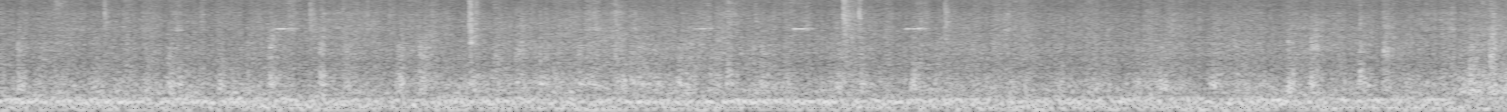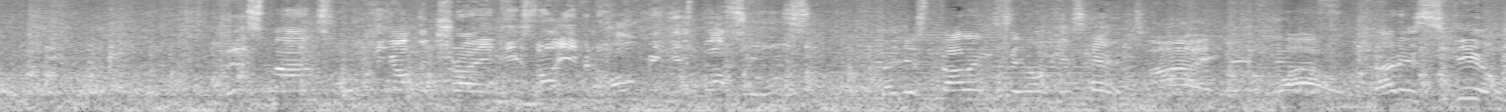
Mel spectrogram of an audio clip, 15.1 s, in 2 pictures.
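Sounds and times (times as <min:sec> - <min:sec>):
train wheels rumbling on track: 0:00.0 - 0:15.0
faint clicks and rattles: 0:06.5 - 0:15.0.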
